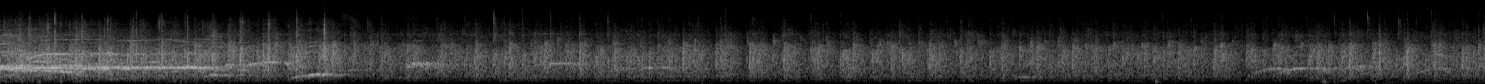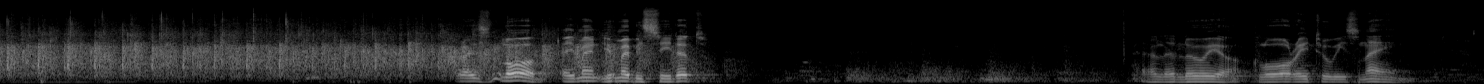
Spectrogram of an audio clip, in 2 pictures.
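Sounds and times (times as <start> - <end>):
church congregation applauding their pastor: 0.0 - 22.0
speech: 19.6 - 22.0, 28.0 - 29.0.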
